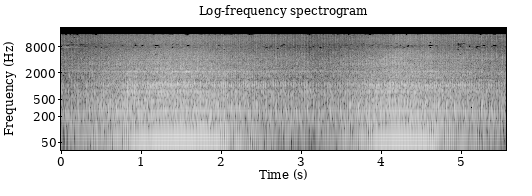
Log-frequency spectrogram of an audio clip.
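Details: Toyota Corolla VVT-i four-cylinder at idle: a light, fast rattle rides over the engine note, which the mechanic checks as noise from the timing chain.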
